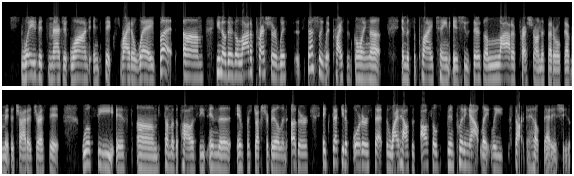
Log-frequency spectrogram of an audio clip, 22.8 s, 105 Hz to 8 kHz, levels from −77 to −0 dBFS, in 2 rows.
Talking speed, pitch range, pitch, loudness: 190 wpm, 145-170 Hz, 155 Hz, -21 LUFS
